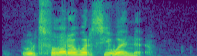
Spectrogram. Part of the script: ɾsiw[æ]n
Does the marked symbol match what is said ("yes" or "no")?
yes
